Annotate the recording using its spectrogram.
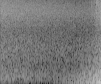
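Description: Whoosh sound effects of a logo animation. The noisy tail of one dies away over the first second, and another whoosh swells up, rising in loudness near the end.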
